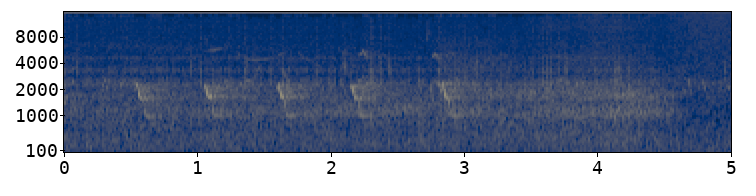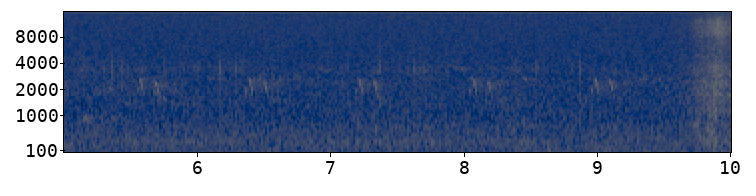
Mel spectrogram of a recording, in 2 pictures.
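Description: A bird calls a run of short, sharp descending notes, about two a second, over the first three seconds, then repeats fainter notes at a slower pace, over a steady outdoor background hiss. A brief click comes near the end.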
